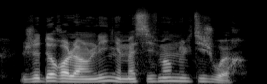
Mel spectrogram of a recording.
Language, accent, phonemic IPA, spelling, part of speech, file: French, France, /ʒø d(ə) ʁo.l‿ɑ̃ liɲ ma.siv.mɑ̃ myl.ti.ʒwœʁ/, jeu de rôle en ligne massivement multijoueur, noun, LL-Q150 (fra)-jeu de rôle en ligne massivement multijoueur.wav
- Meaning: massively multiplayer online role-playing game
